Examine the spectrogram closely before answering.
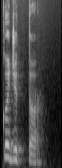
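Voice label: "кӧдзыдтор", Komi-Zyrian, female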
